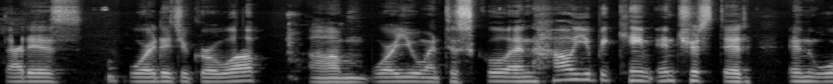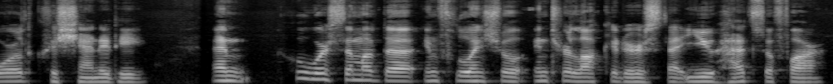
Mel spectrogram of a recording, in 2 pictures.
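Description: A man hosts a podcast interview and reads out a formal, measured introduction of his guests. His voice sits at an ordinary middle pitch. The sound is dry and close, with no room around it. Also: fairly even intonation, dry recording. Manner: measured, formal delivery with occasional slips. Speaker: podcast host.

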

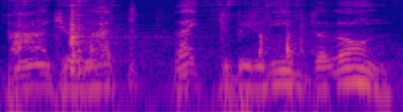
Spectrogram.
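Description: A man playing an excitable, loyal Mexican sidekick in an old radio drama, speaking broken English and calling himself by name. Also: lowish voice, moderate pace, natural voice. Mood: eager. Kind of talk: 1950s radio drama acting. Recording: old radio recording with crowd noise.

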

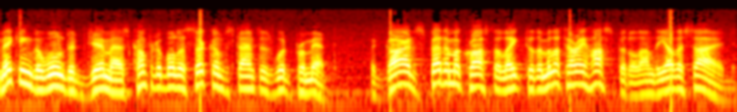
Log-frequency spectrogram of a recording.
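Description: A man's voice: a little high, expressive, brisk, faint music behind. A man announcing and narrating a 1930s radio serial in a dramatic, emphatic scripted style. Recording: dull old lo-fi radio recording.

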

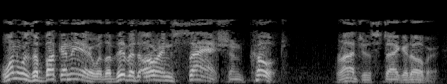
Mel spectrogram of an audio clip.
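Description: A man's voice: fairly high pitch, very animated, fairly quick, sharp tone, husky, exaggerated voice. An actor playing a wry private detective who narrates his case in theatrical rhyme, in old-time radio style. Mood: brisk storytelling. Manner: theatrical, sing-song rhyming delivery. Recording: noisy vintage radio recording.

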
